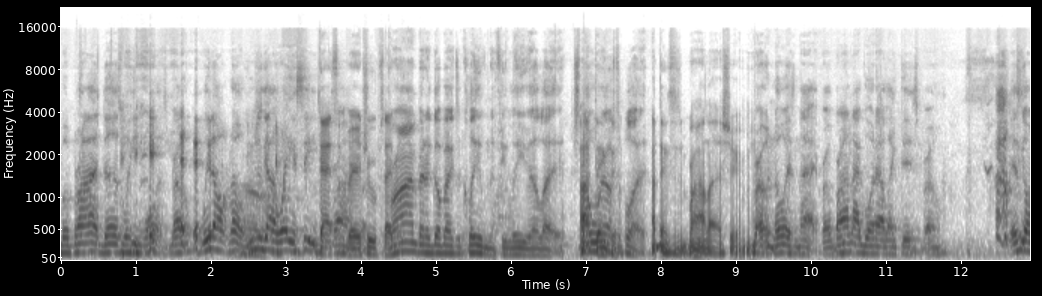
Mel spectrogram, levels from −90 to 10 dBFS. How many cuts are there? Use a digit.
0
